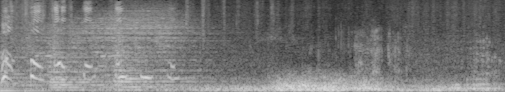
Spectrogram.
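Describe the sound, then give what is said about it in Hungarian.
Thunder in an animated film scene: a low, rolling rumble swells and lingers after a couple of seconds, preceded by brief tonal, animal-like vocal calls. “Ez egészen biztosan mennydörgés volt.”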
